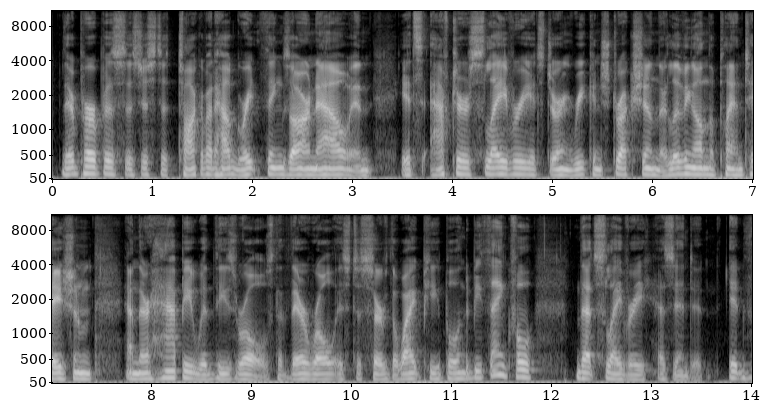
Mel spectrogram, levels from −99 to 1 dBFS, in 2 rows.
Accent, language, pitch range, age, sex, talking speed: American, English, 110-135 Hz, 50-69, male, 205 wpm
